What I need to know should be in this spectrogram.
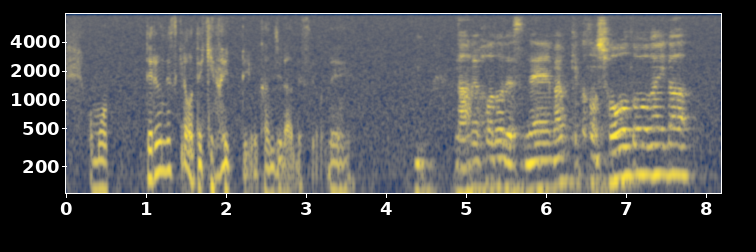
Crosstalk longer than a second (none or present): none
